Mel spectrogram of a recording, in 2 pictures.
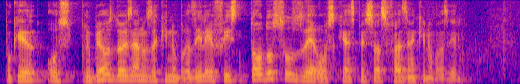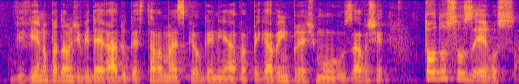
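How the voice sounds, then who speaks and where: Male interview guest, Israeli accent, mid-pitched, emphatic explainer who voices quoted dialogue. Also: quick pace, a little mellow. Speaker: guest financial consultant. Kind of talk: explanatory interview talk with anecdotes.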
